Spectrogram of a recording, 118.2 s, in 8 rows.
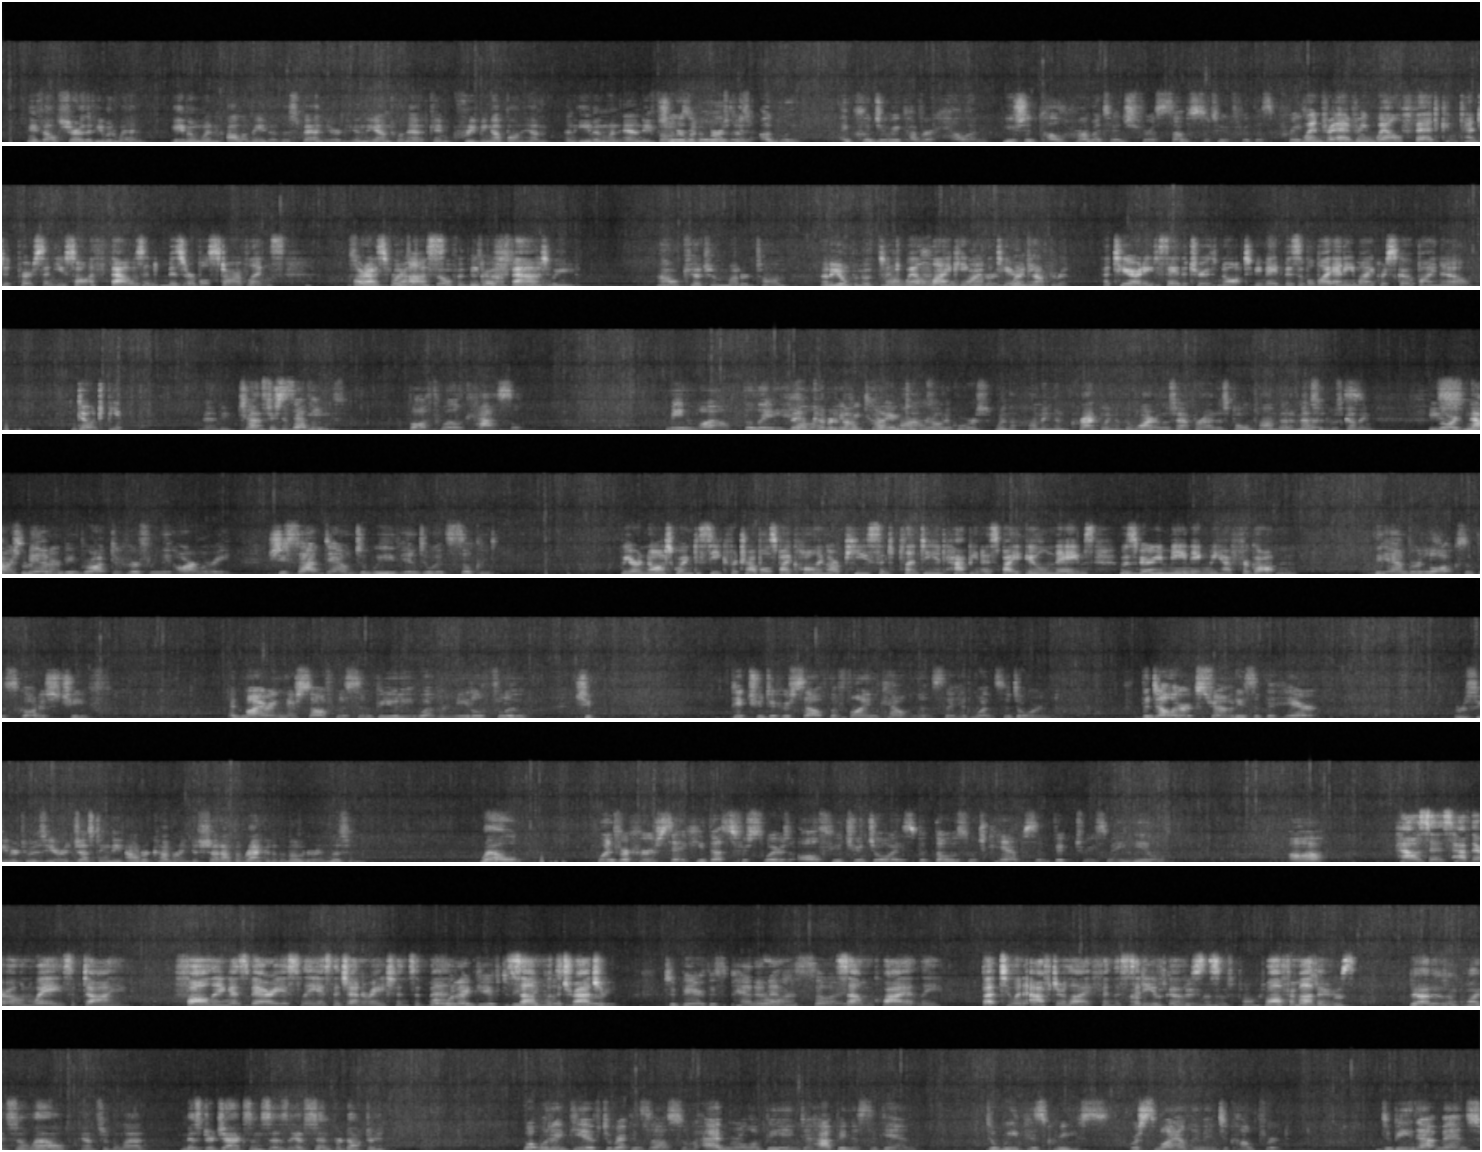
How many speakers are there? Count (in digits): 3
